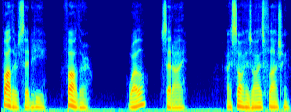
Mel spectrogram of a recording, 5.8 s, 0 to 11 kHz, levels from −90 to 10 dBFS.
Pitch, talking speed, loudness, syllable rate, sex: 100 Hz, 125 wpm, -22 LUFS, 4.1 syllables/s, male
